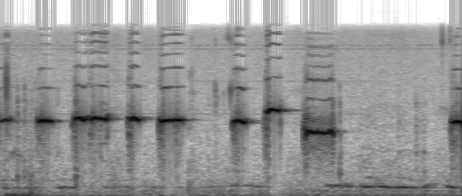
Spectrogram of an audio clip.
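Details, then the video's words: Crisp whistled notes from a pet cockatiel singing Jingle Bells, grouped in short pairs and singles, one rising higher and one long lower note, with quiet gaps between. "my cockatiel singing Jingle Bells and talking"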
